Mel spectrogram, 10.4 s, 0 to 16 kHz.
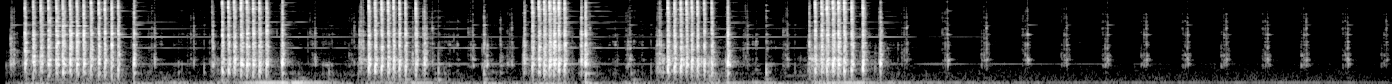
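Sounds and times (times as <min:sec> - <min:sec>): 
alarm clock being set: 0:00.1 - 0:06.6.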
